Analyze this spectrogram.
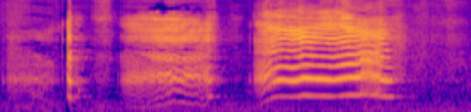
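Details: Infant girl during a chiropractic adjustment, treated for trouble sleeping and latching onto one breast: a short sharp sound then two loud wailing cry bursts, rising and falling, in a small quiet room.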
